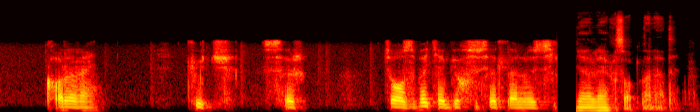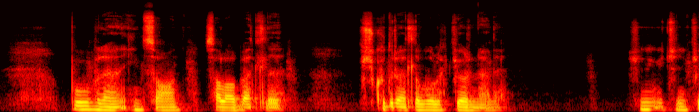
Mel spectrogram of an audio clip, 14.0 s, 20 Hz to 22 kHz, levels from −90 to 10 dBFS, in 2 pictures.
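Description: Input switched to a poorer device, 0 to 5.78 s: the speech sounds dull and boxy, with nothing above 4.8 kHz and a faint noise floor about 35 dB down. A 200 ms gap at 5.78 s precedes clearer sound at similar level, likely the recording leaving a narrow-band input.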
